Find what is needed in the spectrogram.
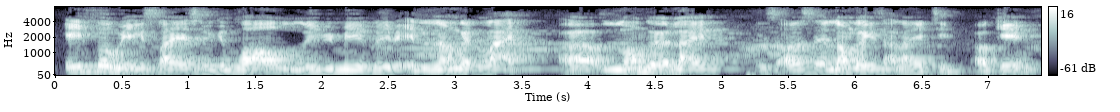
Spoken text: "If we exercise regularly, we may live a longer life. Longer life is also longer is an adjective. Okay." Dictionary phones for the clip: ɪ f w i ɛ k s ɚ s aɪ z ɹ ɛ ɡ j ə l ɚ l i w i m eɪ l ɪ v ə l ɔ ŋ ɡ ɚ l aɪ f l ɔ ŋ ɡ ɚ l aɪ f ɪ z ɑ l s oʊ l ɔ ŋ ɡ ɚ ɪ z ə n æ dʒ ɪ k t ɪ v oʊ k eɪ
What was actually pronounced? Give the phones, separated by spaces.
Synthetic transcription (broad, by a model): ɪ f w i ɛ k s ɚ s aɪ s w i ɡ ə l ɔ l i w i m eɪ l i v ə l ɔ ŋ ɡ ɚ l aɪ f l ɔ ŋ ɡ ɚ l aɪ f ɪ s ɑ s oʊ l ɔ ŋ ɡ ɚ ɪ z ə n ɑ ɪ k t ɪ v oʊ k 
